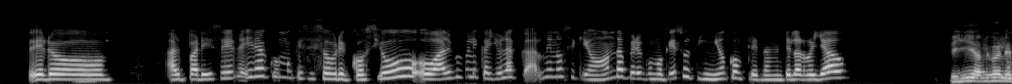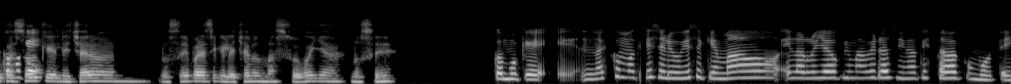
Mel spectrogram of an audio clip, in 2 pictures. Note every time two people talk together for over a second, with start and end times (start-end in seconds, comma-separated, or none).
none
